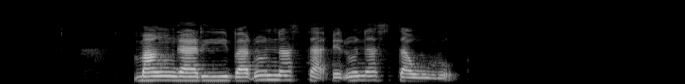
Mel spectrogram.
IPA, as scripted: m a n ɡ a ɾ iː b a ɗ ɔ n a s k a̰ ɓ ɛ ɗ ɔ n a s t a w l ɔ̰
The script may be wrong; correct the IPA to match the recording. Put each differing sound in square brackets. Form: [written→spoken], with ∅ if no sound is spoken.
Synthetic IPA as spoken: m a [n→ŋ] ɡ a ɾ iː b a ɗ ɔ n a s [k→t] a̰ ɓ ɛ ɗ ɔ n a s t a w [l→ɾ] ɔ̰

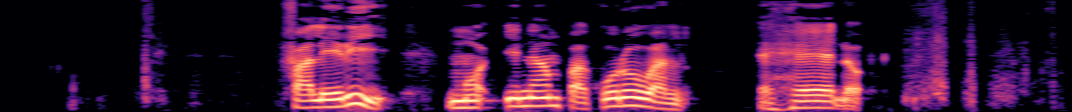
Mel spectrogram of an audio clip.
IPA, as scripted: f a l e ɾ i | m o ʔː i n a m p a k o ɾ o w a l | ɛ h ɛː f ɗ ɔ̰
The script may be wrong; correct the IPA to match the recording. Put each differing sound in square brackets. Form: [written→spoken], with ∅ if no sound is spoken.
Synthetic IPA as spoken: f a l e ɾ i | m o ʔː i n a m p a k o ɾ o w a l | ɛ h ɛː [f→∅] ɗ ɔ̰

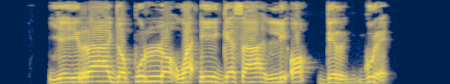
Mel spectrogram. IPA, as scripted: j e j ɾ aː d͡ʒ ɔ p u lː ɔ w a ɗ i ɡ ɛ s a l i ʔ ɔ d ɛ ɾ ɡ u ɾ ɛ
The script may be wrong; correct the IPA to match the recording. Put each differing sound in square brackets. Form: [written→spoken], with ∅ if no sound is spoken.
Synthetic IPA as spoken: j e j ɾ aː d͡ʒ ɔ p u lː ɔ w a ɗ i ɡ ɛ s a l i ʔ ɔ d ɛ ɾ ɡ u ɾ ɛ

